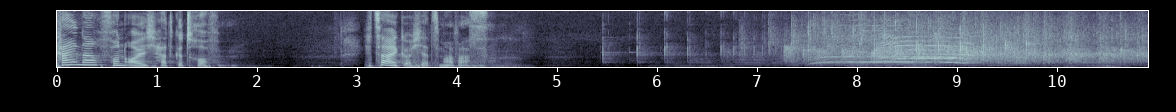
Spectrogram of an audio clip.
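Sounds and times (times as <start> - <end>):
speech: 0.1 - 1.8, 3.1 - 4.4
audience applause: 6.8 - 10.8
cheering voices: 7.3 - 10.4.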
